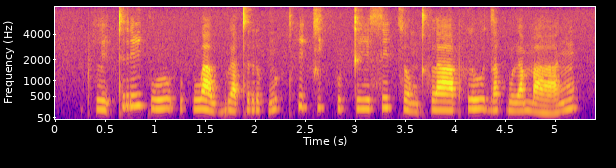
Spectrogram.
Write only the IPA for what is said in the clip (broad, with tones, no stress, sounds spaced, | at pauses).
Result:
pʰ l i˨˩ ʔ t r iː˥˩ k w u˦˥ ʔ | w a˨˩ w b ɯ˨˩ a̯ t r u˨˩ k̚ ŋ o˥˩ k̚ pʰ i˥˩ ʔ t͡ɕ e˦˥ k̚ f ɯ˨˩ k̚ t iː˧ s i˦˥ t̚ s o˨˩ m kʰ l aː˧ pʰ l uː˥˩ d a˥˩ t̚ w ɯ˦˥ a̯ m a˩˦ ŋ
